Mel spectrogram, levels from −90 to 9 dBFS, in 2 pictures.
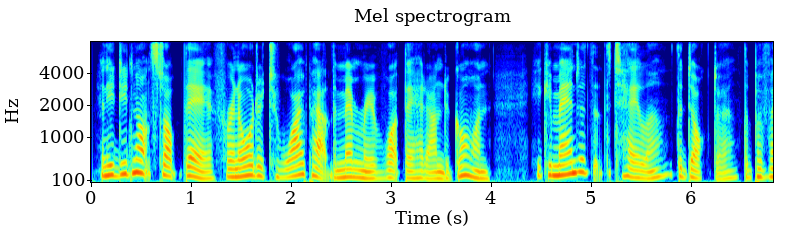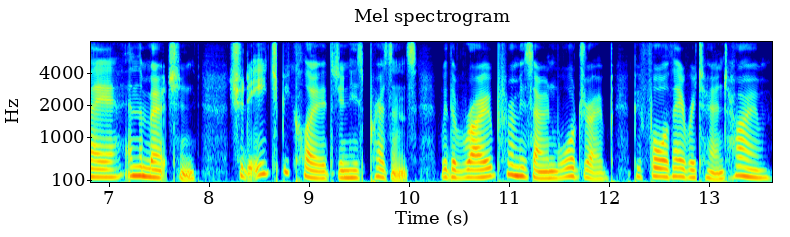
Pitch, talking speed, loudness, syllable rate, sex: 170 Hz, 215 wpm, -20 LUFS, 5.8 syllables/s, female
